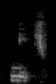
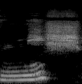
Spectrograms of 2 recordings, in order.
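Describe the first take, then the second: First: The word ends with a ch sound. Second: The word ends with a sh sound. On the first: The speaker calls it wrong. "with a ch sound. It's not" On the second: The speaker calls it right. "with a sh at the end"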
